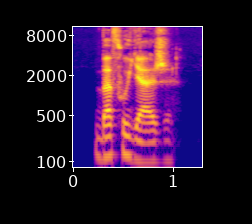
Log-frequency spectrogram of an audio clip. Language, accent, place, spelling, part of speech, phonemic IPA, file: French, France, Lyon, bafouillage, noun, /ba.fu.jaʒ/, LL-Q150 (fra)-bafouillage.wav
- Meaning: 1. spluttering, stammering 2. gibberish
